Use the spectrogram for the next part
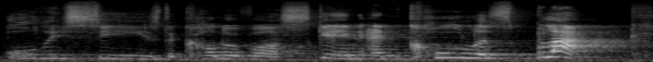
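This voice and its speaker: A woman giving a rehearsed dramatic reading of wartime letters, measured, with deliberate pauses. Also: on the high side, sharp tone. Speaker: actor reading a monologue. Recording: distant, echoey room with background noise.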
